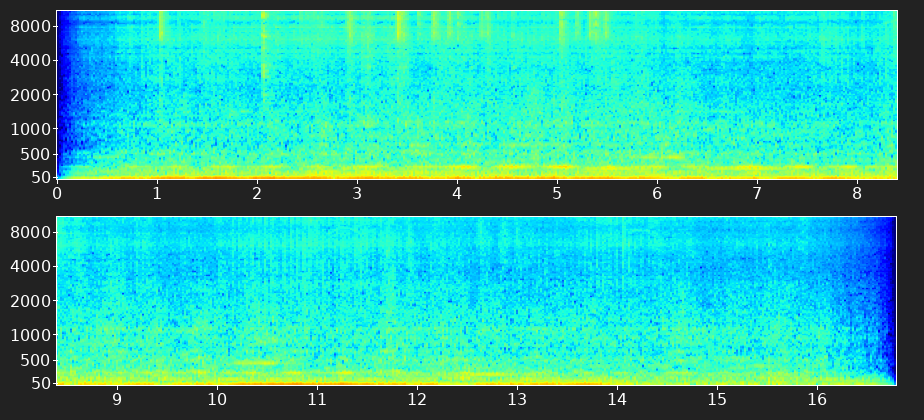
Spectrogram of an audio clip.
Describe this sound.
elevator noise
elevator, mechanic, noise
